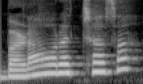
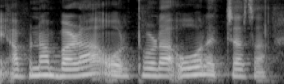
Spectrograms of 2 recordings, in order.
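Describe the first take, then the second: First: "बड़ा और अच्छा सा" lifted high into a rising question; incredulous echo question. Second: Said in the usual way. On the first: A narrator's reading. Son doubting father's plan, incredulous rising question on "बड़ा और अच्छा सा".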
